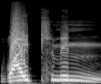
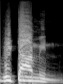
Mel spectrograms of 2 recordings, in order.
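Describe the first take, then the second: First: The first syllable sounds like 'vie'. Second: The first syllable sounds like 'vee'. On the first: The speaker calls it right. "वाइटमिन बोलते हैं" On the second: The speaker calls it wrong. "विटामिन की capsule नहीं लेना है"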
